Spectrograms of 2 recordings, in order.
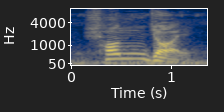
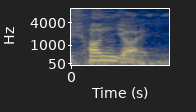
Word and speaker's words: সঞ্জয়: প্রমিত বাংলায় এই কারণে বানানে দন্ত স থাকলেও আমরা কিন্তু তালব্য স উচ্চারণ করে থাকি আমরা বলি সঞ্জয় গুঞ্জন এভাবে আমরা উচ্চারণ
